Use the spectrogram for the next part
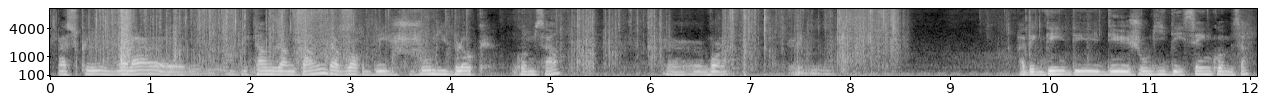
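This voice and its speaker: This craft vlogger's voice is deep and steady, taking its time with frequent pauses, against some background noise. She speaks with a Marseille accent from southern France, chatting hesitantly and full of fillers in her haul video, enthusiastic about her paper designs.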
